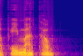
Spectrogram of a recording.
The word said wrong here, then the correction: Phi Nhã Thông: nhưng xin đính chính lại, đó là Phi Nhã Thông thì mới đúng.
